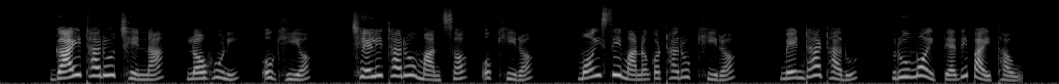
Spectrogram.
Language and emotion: Odia, neutral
